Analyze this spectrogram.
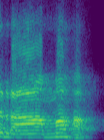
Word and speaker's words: रामः: जैसे रामः, रामः, रामः में ह उच्चारण होता है ना, लेकिन होता क्या है, वो विसर्ग।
